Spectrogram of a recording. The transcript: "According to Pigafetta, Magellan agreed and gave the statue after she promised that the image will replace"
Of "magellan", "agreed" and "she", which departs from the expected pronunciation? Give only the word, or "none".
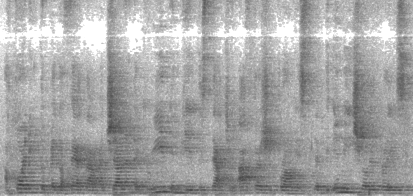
magellan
